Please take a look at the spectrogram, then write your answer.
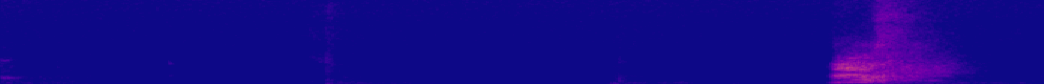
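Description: A single short, sharp sneeze near the end, fairly close, after a few faint ticks in a quiet room.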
